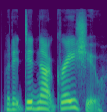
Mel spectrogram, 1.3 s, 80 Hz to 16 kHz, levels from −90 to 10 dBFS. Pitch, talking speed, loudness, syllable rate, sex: 195 Hz, 270 wpm, -15 LUFS, 5.7 syllables/s, female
